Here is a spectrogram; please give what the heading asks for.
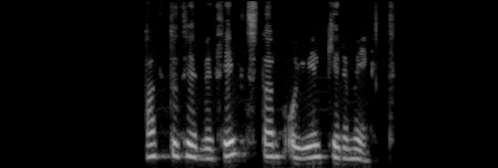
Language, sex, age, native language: Icelandic, female, 60-69, Icelandic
